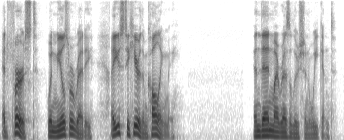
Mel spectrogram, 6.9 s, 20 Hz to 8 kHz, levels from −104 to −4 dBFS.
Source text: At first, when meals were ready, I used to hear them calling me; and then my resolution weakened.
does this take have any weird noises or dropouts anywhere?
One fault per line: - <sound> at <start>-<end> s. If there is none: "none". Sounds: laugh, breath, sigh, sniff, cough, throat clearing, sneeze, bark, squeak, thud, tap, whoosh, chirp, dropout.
none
